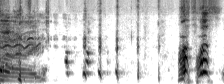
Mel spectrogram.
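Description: A dog whines in a high, wavering tone, then gives a quick run of short, soft yips before two louder, sharper barks. Nobody talks over it.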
